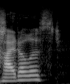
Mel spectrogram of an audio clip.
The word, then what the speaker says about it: Titleist: the golf ball manufacturer whose name is spelled titlist and i'm certain that that is pronounced Titleist is it maybe we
